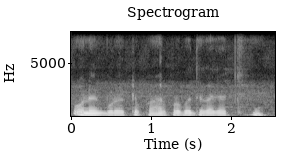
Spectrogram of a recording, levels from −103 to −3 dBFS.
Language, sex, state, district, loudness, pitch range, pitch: Bengali, male, Assam, Hailakandi, -18 LUFS, 125-130 Hz, 125 Hz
